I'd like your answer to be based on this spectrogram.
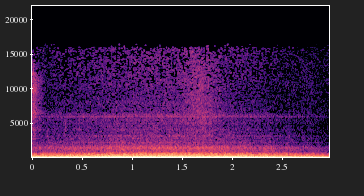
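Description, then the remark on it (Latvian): A car turns off the Valmiera highway and drives along the patchy asphalt road to Turaida, producing a steady low rumble of engine and tyre noise that holds evenly for the whole stretch, with no voices. “Kad ar mašīnu nogriežos no Valmieras šosejas uz Turaidu, es redzu, ka uz brauktuves tumšākie asfalta slāņi mijas ar gaišākiem.”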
